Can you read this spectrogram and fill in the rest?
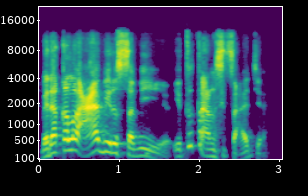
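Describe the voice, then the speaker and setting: A man's voice: a little high, wildly swooping pitch, normal speed, slightly rough. A man with an Indonesian accent giving an Islamic lecture, reading Arabic phrases and explaining them in a didactic, conversational way with repeated phrases. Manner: didactic, repeats phrases, conversational asides with frequent checking tags. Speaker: Islamic teacher.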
